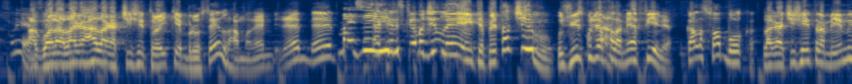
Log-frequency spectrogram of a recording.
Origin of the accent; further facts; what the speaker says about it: Brazil; porque eu sou brasileiro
